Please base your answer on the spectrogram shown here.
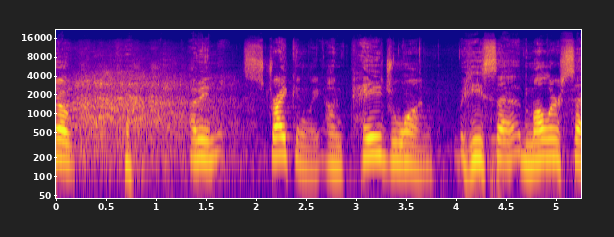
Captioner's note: laughter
